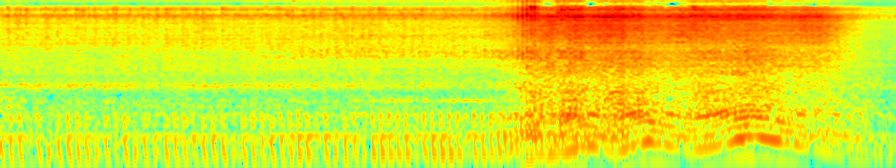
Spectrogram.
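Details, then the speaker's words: Champion small engine just fixed of a no-spark fault: putters at a slow, slightly uneven idle, then revs briefly; idle sits a touch low and needs turning up. "nice Dad sounds like the idol might need to be turned up just a little bit"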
